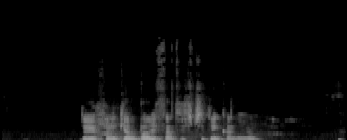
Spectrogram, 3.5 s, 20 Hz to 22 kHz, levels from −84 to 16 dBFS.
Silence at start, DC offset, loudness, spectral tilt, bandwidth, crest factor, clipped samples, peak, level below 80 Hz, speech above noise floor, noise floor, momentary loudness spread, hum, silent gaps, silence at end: 0.8 s; under 0.1%; -29 LUFS; -5.5 dB/octave; 15.5 kHz; 20 dB; under 0.1%; -10 dBFS; -66 dBFS; 46 dB; -75 dBFS; 10 LU; none; none; 0.05 s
